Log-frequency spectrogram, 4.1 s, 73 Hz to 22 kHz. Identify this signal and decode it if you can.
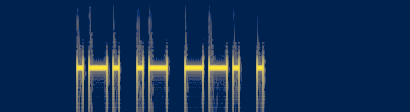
Morse code, heard as a keyed tone, about 20 wpm, 700 Hz. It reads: RAGE
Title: Build A Word - 2 Letters At A Time - 4-Letter Words - 20wpm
